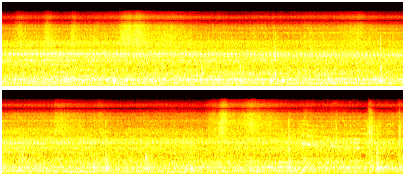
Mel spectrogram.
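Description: Forage wagon unloading chopped grass silage behind a tractor: the tractor engine running steadily under the clatter and hiss of the wagon's scraper-floor chains and rollers pushing the load out of the back.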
